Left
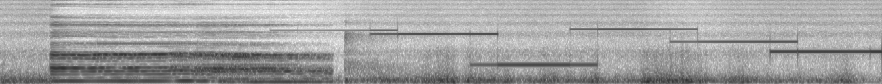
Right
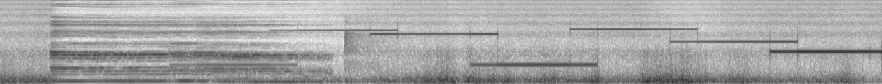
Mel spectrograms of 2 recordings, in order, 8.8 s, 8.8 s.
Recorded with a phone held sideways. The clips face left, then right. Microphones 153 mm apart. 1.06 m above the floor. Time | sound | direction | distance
0.5 | singing | 60° left (ahead or behind) | ?
3.4 | an explosion | 40° left (ahead or behind) | ?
